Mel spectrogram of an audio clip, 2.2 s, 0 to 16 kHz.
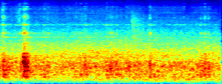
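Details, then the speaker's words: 2011 Honda CR-V AC compressor pulley hand-spun with the belt off: a dry, gritty rumble with a faint click that points to a worn pulley bearing, very loud with the belt on. "Now, of course, you put the fan belt or drive belt on that and pull a little tighter, and it's going to wind up with making a tremendous amount of noise."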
